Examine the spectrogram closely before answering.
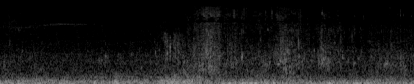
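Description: A wooden paddle splashes and swishes through water.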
